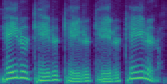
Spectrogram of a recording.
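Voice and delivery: high Southern tater, tater, same pace. Retold or imitated. The man repeating tater for the wife, in the same Southern accent. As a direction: stubbornly repeat tater in a thick Southern drawl. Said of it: "say it a bit slower and repeat".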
